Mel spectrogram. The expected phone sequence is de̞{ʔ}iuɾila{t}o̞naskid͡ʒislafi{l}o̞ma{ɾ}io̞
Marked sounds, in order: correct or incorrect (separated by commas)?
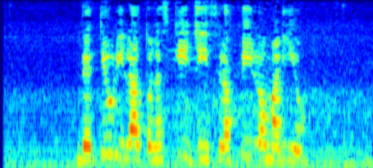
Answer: incorrect, correct, correct, correct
